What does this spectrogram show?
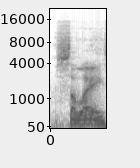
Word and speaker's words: Saleh: I always get to say it wrong, but I think I got it right now. Robert Saleh said, greatest NFL preseason ever.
